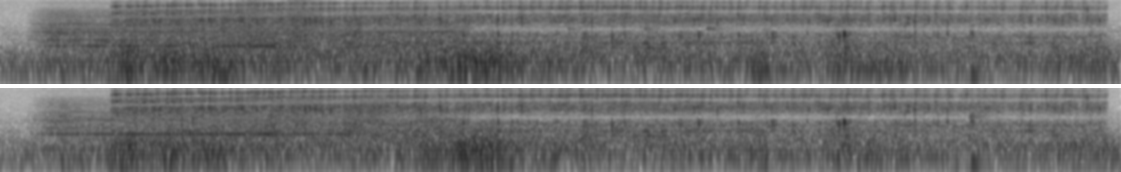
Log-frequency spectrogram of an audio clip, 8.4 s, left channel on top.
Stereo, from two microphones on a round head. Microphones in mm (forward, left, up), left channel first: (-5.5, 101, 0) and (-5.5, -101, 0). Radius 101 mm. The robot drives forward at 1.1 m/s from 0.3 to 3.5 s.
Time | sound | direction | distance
0.8 | boiling | 15° right (ahead or behind) | ?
